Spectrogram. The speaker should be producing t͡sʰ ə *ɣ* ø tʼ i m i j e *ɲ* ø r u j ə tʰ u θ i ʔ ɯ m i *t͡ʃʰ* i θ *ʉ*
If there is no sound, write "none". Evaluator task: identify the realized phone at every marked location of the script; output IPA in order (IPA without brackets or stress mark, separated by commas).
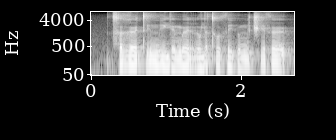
ɣ, m, t͡ʃʰ, ø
